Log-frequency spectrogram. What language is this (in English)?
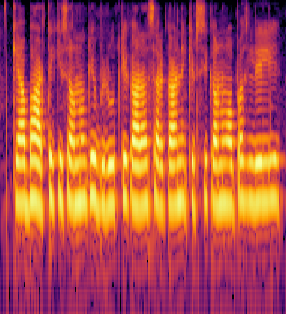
Hindi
